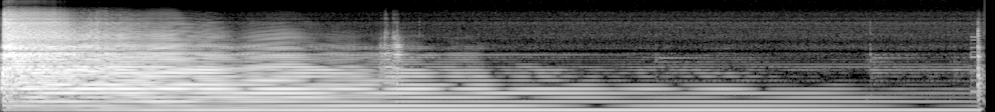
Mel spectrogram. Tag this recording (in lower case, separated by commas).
musical instrument, music, plucked string instrument, guitar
